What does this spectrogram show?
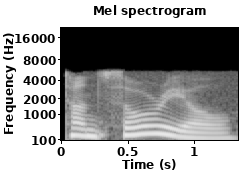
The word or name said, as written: tonsorial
